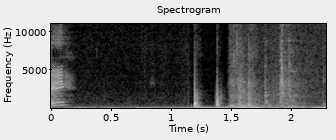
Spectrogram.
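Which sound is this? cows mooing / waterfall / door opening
door opening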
